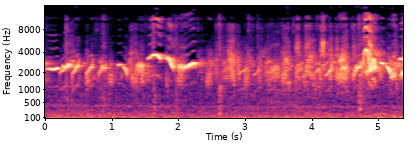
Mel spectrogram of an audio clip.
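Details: Caged Chinese hwamei singing in competition: clear whistled slides at first, then a denser, slightly scratchy jumble of overlapping notes with occasional sharp clicks, over a low background rumble.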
